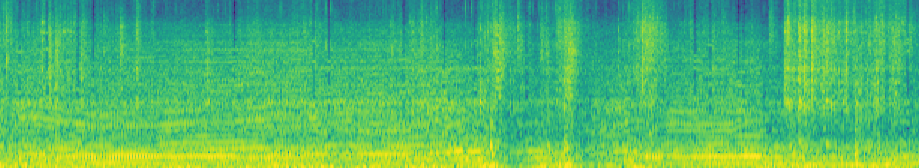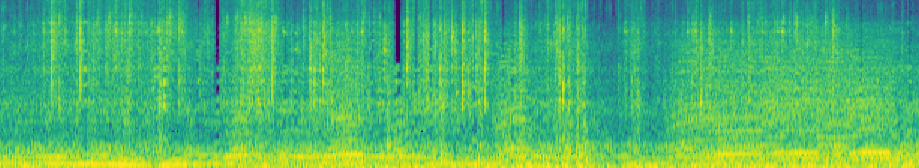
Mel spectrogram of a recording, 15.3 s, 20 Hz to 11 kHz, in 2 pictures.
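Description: BMW 325 rally car's straight-six engine heard from inside the cabin, revving hard and rising and falling in pitch through gear changes, with a brief lift off the throttle about four seconds in. Sharp knocks from the gravel road run under the engine.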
